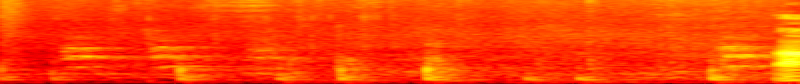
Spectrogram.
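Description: Whiteboard marker squeaking and scraping on the board in a series of short strokes while a ring structure and letters are drawn, with a few high squeaks in the first second.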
